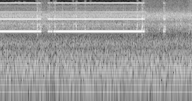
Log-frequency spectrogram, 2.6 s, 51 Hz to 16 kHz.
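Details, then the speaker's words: Cooling fan relay bench test, about 12 V from an RC battery pack on terminals 1 and 2, meter across terminals 3 and 5: clear steady continuity beep about 1.5 seconds, relay contacts closing. Relay working correctly. "so that verifies that we have continuity this is working correctly"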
